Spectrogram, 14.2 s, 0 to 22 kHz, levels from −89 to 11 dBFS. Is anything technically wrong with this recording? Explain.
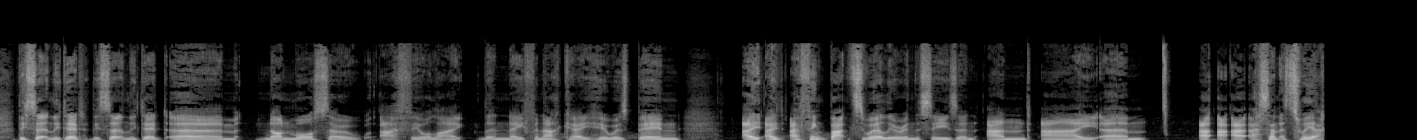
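Yes. The speech has a cut-off end. At 13.24 s the audio stops abruptly in the middle of a sound. It falls straight to digital silence, which lasts to the end of the clip at 14.18 s. There is no natural decay or fade. The final stretch of audio was never written out or played, so the signal ends wherever the last saved buffer happened to finish.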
